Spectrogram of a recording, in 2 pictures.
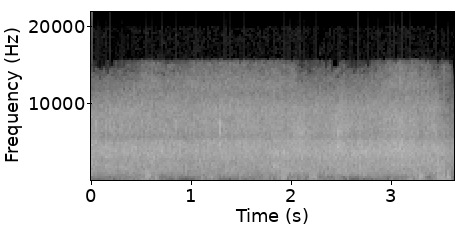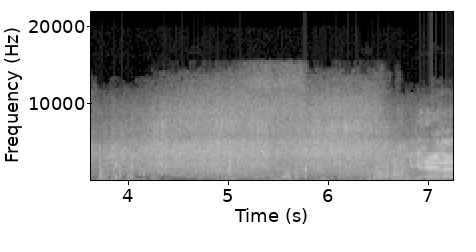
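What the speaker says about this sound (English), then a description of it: "You can hear that bump when a wave hits the side of the boat." Waves slap and bump against the hull of a sailboat under way in strong wind, with loud, steady wind rush over the microphone throughout and heavier gusts toward the end.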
